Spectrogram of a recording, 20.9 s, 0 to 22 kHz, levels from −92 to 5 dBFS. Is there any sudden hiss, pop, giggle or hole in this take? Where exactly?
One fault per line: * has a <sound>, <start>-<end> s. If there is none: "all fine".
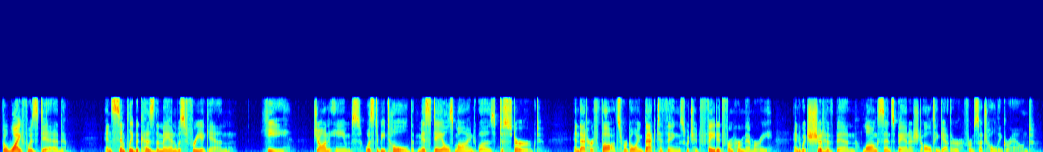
all fine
